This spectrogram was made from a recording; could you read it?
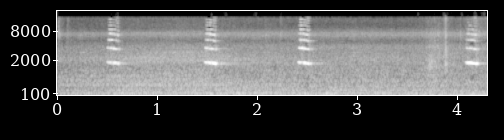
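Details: DFM Succe rear left drum brake squealing: four short, high-pitched squeaks about one a second from a dusty drum, before cleaning it.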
